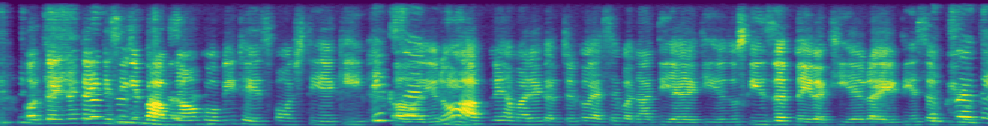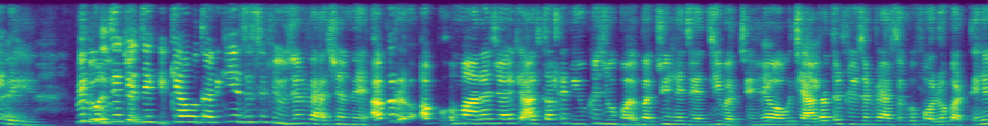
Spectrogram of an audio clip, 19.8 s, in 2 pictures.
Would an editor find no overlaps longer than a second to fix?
No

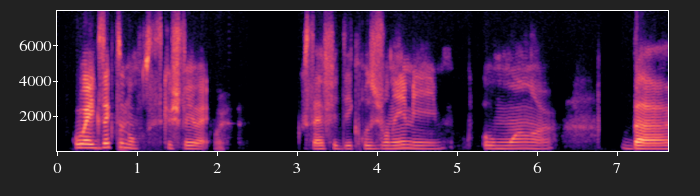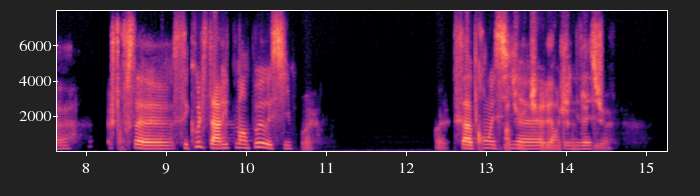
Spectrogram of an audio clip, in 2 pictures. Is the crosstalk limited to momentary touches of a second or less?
No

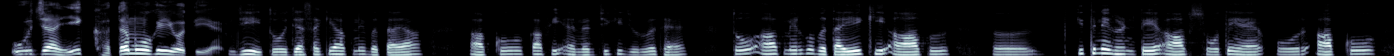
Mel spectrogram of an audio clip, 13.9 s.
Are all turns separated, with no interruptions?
Yes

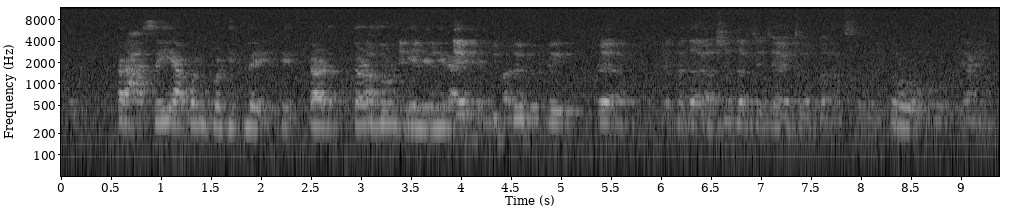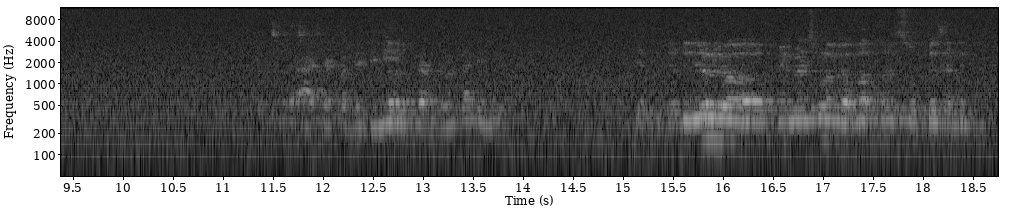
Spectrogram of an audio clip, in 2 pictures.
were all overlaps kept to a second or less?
No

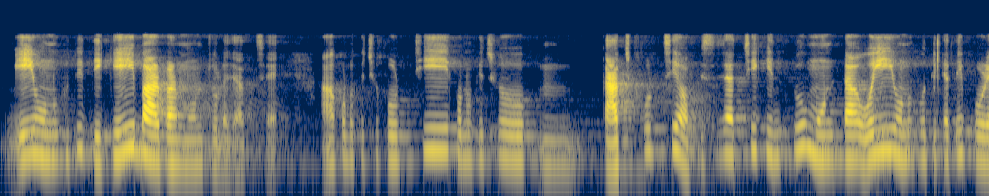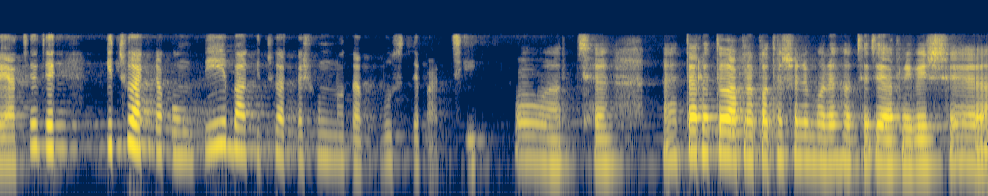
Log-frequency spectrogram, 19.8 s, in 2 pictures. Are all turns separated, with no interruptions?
Yes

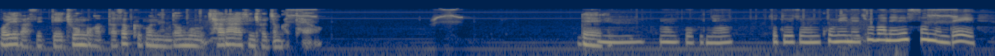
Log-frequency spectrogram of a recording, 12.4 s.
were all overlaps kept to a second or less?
Yes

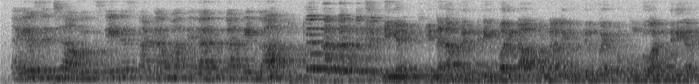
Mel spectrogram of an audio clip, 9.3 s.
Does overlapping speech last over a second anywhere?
No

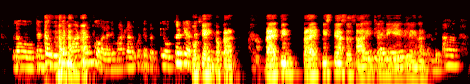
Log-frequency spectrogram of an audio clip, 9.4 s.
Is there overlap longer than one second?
Yes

